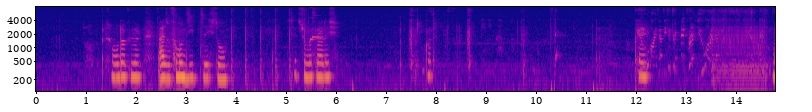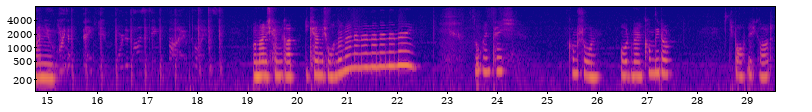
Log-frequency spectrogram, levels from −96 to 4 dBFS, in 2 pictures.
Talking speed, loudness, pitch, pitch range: 85 wpm, -38 LUFS, 245 Hz, 230-280 Hz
